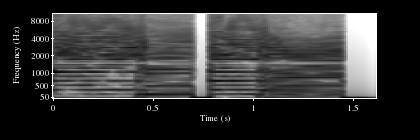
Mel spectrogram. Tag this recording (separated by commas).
Keyboard (musical), Musical instrument, Organ, Music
